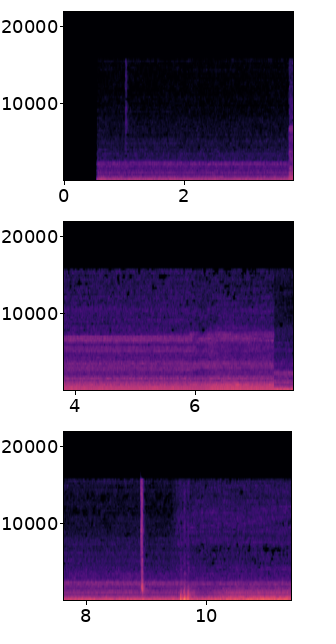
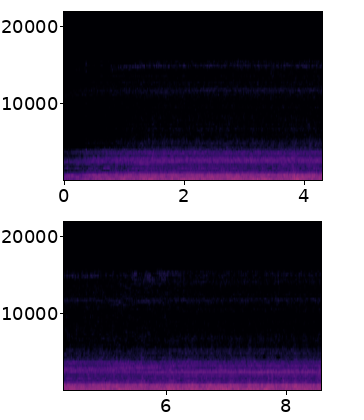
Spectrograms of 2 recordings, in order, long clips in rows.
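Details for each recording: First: Goodman furnace showing error E2, cycling on the high limit after about a minute, igniter failed: steady blower hum with strained, rushing air rising in steps, airflow choked by a badly plugged filter. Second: Goodman 40,000 BTU furnace after pressure switch replacement for E2 code (switch not closing, tubing checked OK): steady, even inducer whir with constant hum, no rattle, surging or scraping; switch now closes.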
